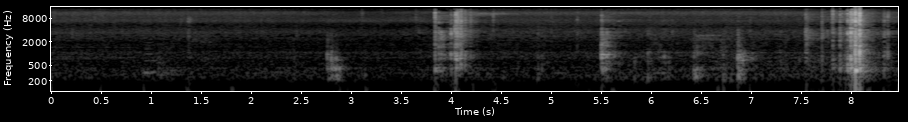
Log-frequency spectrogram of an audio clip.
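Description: Hot oil sizzling faintly in a frying pan as empanadas fry. A few short clicks and scrapes are heard, with a louder one about four seconds in and the loudest knock near the end.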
